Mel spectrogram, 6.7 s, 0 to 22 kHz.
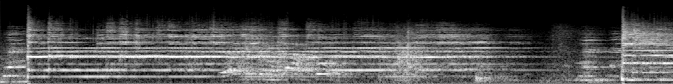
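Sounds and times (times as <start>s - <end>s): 
large bell ringing: 0.0s - 6.7s
murmuring voices: 2.1s - 6.1s.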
